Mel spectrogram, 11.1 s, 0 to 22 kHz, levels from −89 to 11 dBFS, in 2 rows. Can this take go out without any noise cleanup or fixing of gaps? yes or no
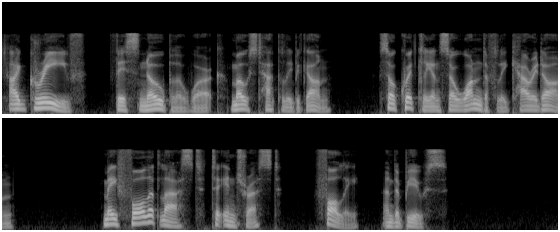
yes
